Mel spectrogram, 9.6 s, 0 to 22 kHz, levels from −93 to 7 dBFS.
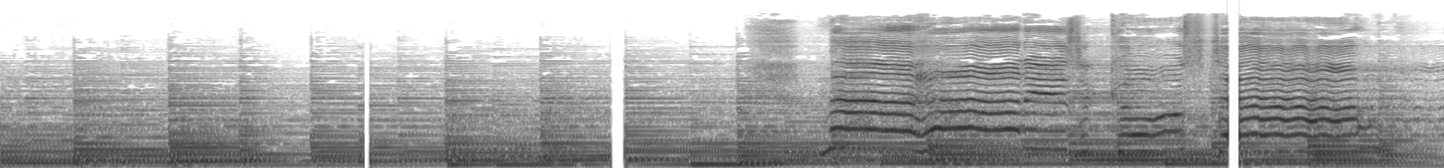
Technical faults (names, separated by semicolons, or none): Bluetooth stall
